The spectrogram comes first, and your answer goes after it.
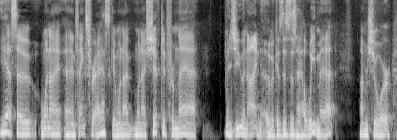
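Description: A man speaks with an American accent in a plain, everyday voice. His pitch is medium with ordinary variation, at a moderate pace and very even loudness. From US South. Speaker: entrepreneur and business coach. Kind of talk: interview conversation.

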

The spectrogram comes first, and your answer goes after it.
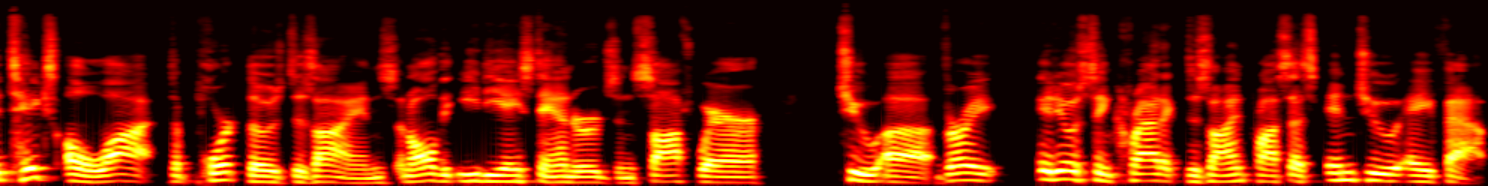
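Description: Recorded very cleanly with a silent background, a man speaks at a fairly slow pace and medium pitch. The sound is dry and close with no echo, and his pitch varies in an ordinary way. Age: 50s. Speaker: investment fund executive. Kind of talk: interview. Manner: animated.

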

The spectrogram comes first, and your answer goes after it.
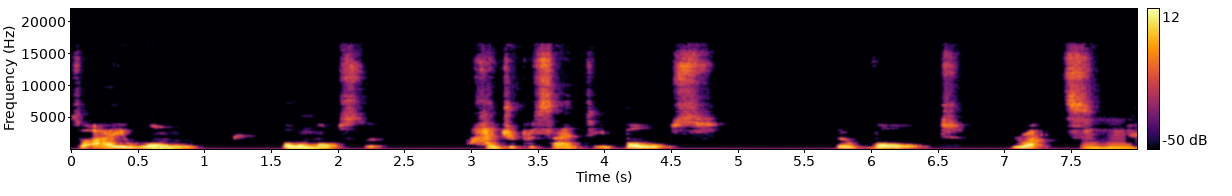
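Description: Speaking very slowly with long, frequent pauses, a woman talks in a Chinese accent. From China (Beijing). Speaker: investment banker and author. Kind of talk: interview.

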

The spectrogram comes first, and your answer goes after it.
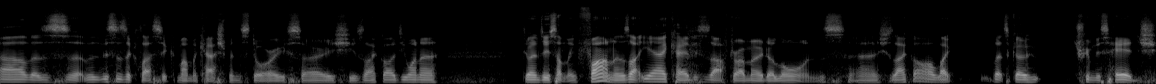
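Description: In an Australian accent, a man talks at a fairly quick pace with a fairly low pitch, on a very clean recording with a silent background. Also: ordinary pitch variation. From Australia, Sydney (north of Hornsby). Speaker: comedian and travel agent. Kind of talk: casual chat.

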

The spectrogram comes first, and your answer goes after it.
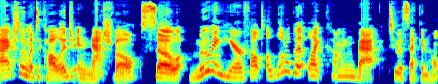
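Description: A woman with a strong Southern US accent talks at a fairly quick pace with hardly any pauses. Her pitch swings very widely. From US South, South Carolina. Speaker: podcast host, business coach, former teacher. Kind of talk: solo podcast monologue.

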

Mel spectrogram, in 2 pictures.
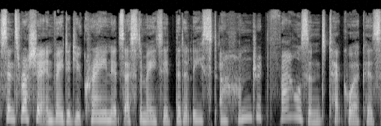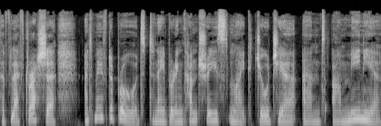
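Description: A woman speaks at a moderate pace and medium pitch, with very wide pitch swings. The sound is dry and close with no echo, a very clean recording with a silent background. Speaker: radio host. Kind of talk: radio news magazine presenting. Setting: studio. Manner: polished, clear, conversational.

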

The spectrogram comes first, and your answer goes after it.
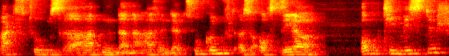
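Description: The voice is somewhat breathy. It moves at a very slow pace. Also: man. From Westphalia, Germany. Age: 60s. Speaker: company finance executive. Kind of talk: interview.

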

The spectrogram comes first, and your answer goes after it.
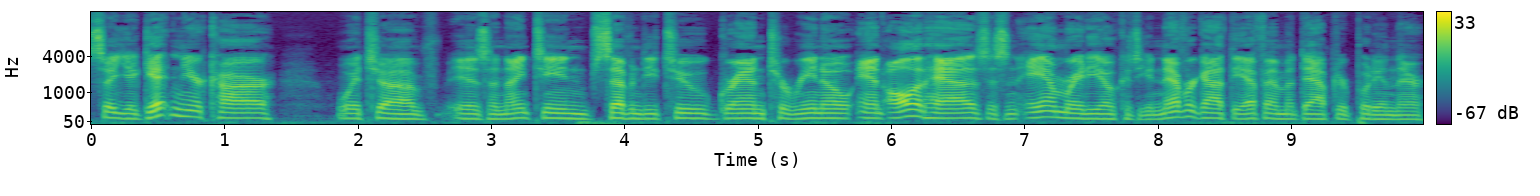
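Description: A man talks in a normal speaking voice at medium pitch. His pace is fairly slow, with ordinary pitch variation. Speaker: public radio host. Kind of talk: radio interview and intro. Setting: studio.

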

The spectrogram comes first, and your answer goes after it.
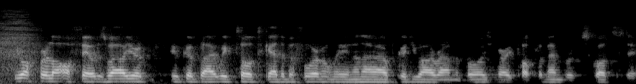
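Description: A man talks at a very fast pace in monotone, flat intonation. His pitch is medium, and his loudness swings widely. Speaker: podcast host, former cricketer.

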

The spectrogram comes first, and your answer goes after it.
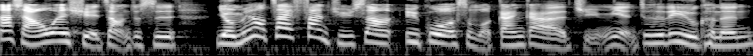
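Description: A woman's medium-pitched voice, a plain, everyday voice, with lively intonation at a moderate pace on a very clean recording with a silent background. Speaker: student podcast host. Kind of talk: interview.

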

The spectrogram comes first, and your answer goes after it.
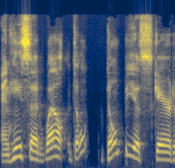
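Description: The background is quiet as a man talks at a fairly slow pace. His pitch swings very widely. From US South, Charleston, South Carolina. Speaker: political commentator and publisher. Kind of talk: casual interview.

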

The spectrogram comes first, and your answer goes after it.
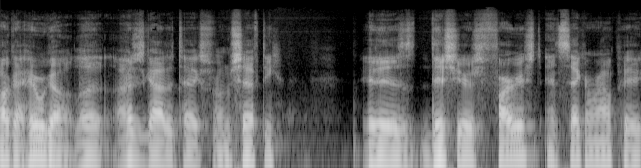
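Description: A man is talking very slowly. His intonation stays fairly even. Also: very clean recording, silent background. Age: 20s. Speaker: sports podcast co-host. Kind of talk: casual chat.

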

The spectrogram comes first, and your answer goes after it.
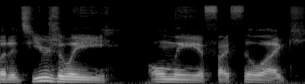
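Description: A man's unremarkable speaking voice with an American accent, fairly low in pitch and fairly even in intonation. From Utah, Salt Lake City. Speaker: bowhunter and hunting filmmaker. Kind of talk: casual interview conversation.

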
